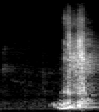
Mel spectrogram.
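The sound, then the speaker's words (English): After a brief near-silent pause, a single sharp sneeze bursts out from the audience during a sermon, a short breathy explosion of noise with no talking around it. “God bless you.”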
